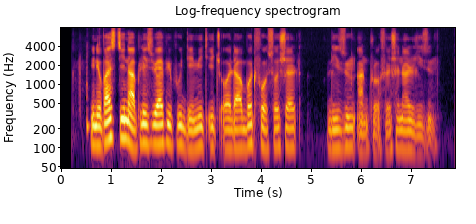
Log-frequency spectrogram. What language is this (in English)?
Nigerian Pidgin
